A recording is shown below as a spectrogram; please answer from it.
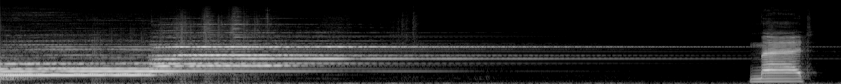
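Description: Teenage Engineering OP-1 playing sustained chords of a sampled sung voice through its spring reverb effect: the chord changes about a second and a half in, is held, then fades away slowly over several seconds. A brief spoken word comes in just before the end.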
